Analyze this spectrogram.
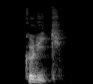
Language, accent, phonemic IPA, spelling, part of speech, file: French, France, /kɔ.lik/, cholique, adjective, LL-Q150 (fra)-cholique.wav
- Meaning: cholic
